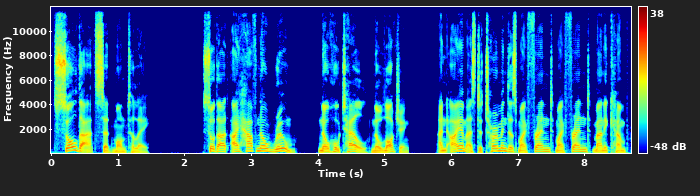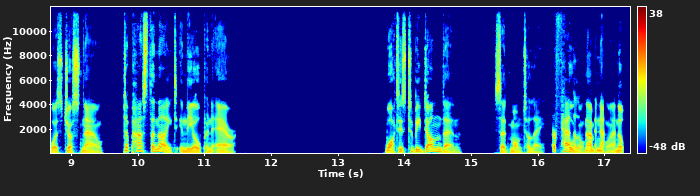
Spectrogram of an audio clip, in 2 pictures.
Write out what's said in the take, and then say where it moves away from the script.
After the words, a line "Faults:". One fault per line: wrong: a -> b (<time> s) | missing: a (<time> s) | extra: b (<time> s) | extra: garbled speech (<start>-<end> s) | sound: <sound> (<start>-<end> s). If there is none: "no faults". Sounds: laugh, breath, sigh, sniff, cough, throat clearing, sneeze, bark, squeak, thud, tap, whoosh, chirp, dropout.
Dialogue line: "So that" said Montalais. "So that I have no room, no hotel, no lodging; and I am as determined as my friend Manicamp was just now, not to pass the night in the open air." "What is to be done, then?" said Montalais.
"So that" said Montalais. "So that I have no room, no hotel, no lodging; and I am as determined as my friend my friend Manicamp was just now, to pass the night in the open air." "What is to be done, then?" said Montalais. [garbled]
Faults:
extra: my friend (7.6 s)
missing: not (9.5 s)
extra: garbled speech (16.2-17.3 s)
